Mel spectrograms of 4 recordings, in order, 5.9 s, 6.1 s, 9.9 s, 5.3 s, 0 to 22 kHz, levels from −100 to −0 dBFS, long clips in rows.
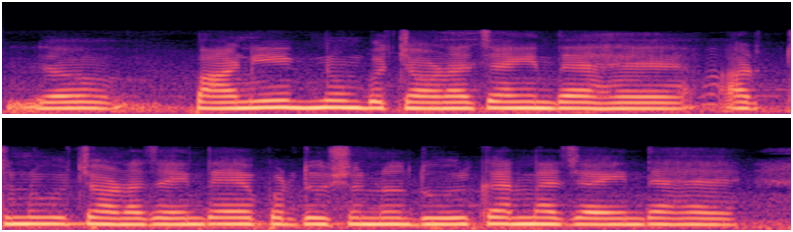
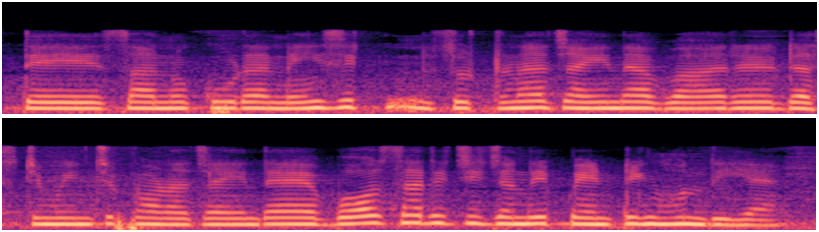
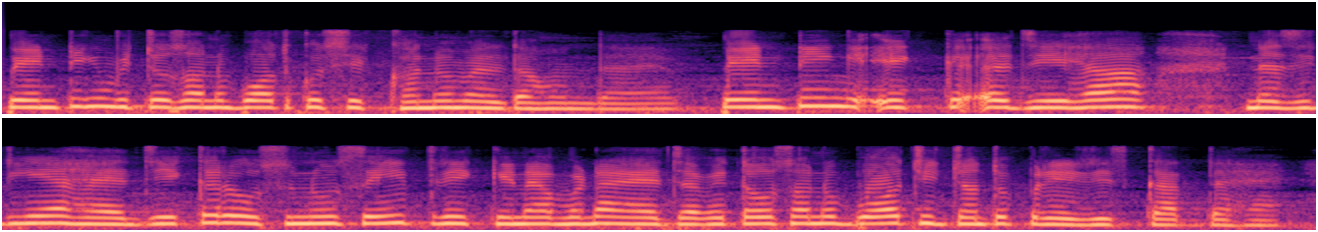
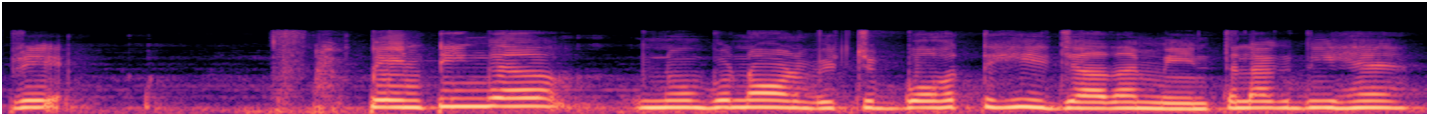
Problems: background sounds at intervals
